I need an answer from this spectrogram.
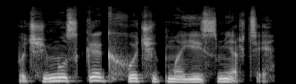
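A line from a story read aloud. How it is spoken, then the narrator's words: Plain. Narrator (Russian): спросил Курц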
